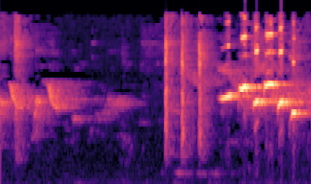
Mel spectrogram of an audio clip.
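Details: White-rumped shama giving the female 'tạch líu' voice used to excite males for fighting: soft slurred notes, a pause, a few sharp clicks, then a bright burst of quick high chirps and twitters.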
